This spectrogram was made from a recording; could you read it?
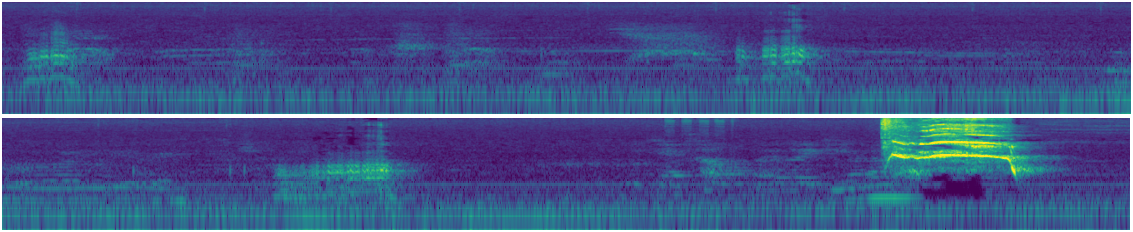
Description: Idk the chicken just sneezes....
